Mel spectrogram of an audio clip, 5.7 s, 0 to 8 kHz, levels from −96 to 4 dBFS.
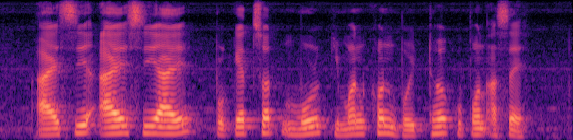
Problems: constant background noise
